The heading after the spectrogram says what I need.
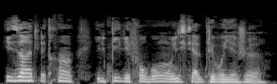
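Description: A man reading an excitable English gentleman gambler in an audiobook, in an insistent, heated manner. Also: mid-range voice, brisk, gravelly, husky.

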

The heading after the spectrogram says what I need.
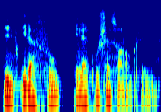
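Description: Low-voiced man, dark husky tone, storytelling narration, muffled lo-fi recording. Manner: measured, expressive reading. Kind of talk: storytelling read aloud.

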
